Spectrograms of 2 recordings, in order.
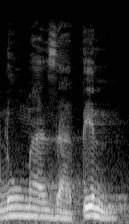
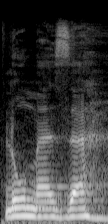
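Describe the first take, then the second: First: The word ends in a -tin sound. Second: The word ends in a soft h sound. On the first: The reciter carries on into the next verse. "tapi kalau dibaca wasol ... ada tanwin lumazatin" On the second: The reciter stops at the end of the verse. "lumazah gitu jika dibaca wakof"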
